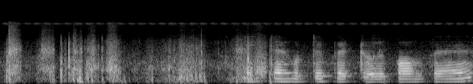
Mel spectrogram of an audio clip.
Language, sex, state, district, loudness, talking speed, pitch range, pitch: Odia, female, Odisha, Sambalpur, -21 LUFS, 65 wpm, 125-135 Hz, 130 Hz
